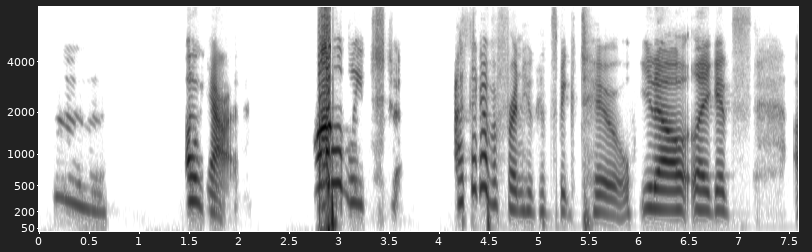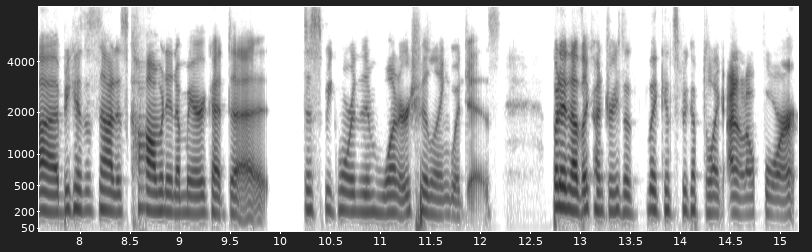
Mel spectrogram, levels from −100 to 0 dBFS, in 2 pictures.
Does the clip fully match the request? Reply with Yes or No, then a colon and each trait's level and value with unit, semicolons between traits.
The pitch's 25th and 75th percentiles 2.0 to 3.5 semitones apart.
Yes: average, 2.7 semitones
